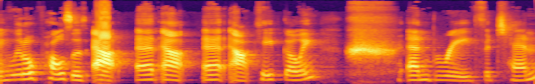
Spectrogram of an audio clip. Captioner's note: breathing sharply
